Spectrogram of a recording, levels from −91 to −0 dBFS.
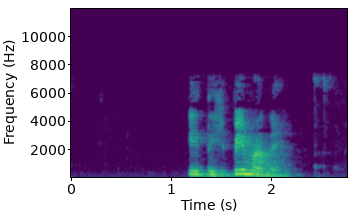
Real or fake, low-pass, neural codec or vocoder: real; 7.2 kHz; none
